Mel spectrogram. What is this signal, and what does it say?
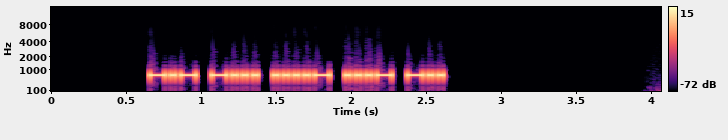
Morse code, heard as a keyed tone, about 43 wpm, 700 Hz. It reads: KB4VD
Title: Speed Racing - USA 2x2 Call Signs 35wpm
